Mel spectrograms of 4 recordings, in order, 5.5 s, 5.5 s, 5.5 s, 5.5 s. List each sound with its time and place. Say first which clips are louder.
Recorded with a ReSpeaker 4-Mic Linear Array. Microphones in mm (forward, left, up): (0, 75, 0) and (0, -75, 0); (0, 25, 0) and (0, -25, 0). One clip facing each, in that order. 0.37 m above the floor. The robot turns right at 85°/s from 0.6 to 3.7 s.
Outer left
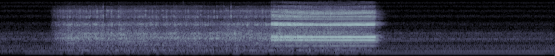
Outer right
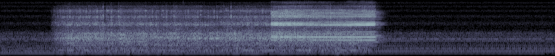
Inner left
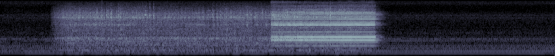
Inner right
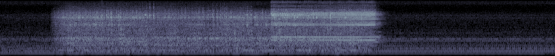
2.7 s a buzzer: outer left 7 dB, inner left 9 dB; 40° left, 0.6 m; by 3.8 s 125° left, 0.6 m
